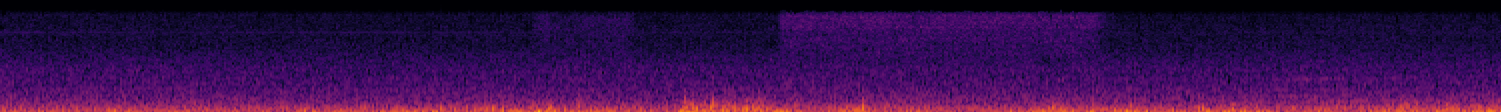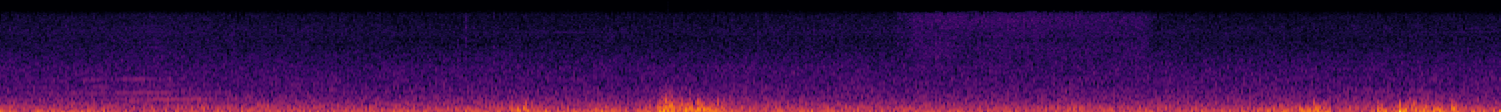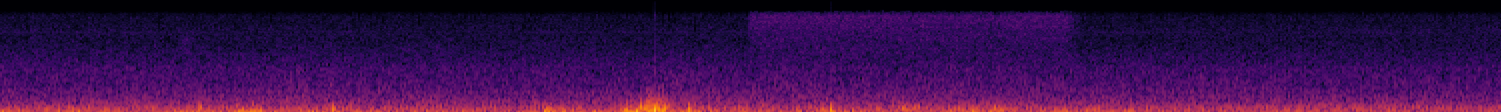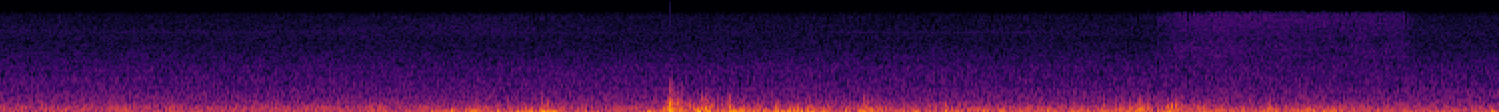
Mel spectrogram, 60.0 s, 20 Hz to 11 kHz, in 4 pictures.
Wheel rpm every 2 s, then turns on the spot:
0, 0, 0, 0, 0, 0, 0, 0, 0, 0, 0, 0, 0, 0, 0, 0, 0, 0, 0, 0, 0, 0, 0, 0, 0, 0, 0, 0, 0, 0.
none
